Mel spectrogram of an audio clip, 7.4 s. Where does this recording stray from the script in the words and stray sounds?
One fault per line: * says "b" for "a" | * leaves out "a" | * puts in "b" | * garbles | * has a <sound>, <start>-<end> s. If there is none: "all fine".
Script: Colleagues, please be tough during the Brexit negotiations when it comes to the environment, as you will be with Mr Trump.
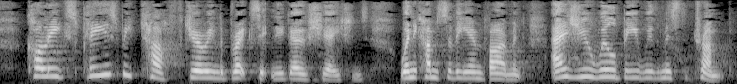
* leaves out "it"
* has a dropout, 4.8-4.9 s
